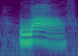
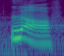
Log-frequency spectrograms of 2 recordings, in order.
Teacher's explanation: So if you're doing a word like laugh, go back to that hesitation sound, it's that A sound that happens in the middle of the mouth · Shown in: first take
